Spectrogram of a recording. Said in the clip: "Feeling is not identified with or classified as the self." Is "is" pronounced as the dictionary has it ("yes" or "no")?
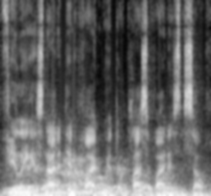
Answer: yes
